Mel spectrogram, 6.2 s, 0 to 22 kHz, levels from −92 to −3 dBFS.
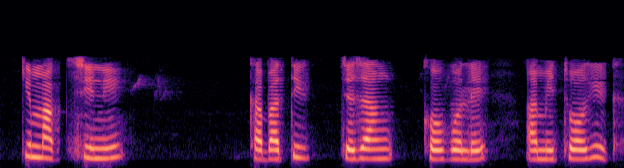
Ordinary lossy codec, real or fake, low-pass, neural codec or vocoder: AAC, 24 kbps; real; 5.4 kHz; none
